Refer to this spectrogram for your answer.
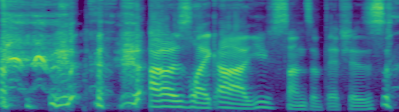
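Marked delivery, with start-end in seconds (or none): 2.2-3.8 mock annoyed, pissed-off angry outburst. Retelling own reaction to losing a game online: imitating own angry outburst. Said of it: "I was pretty pissed off".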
